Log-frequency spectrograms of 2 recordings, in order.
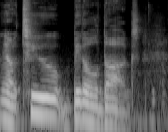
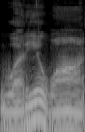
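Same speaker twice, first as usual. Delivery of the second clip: bored, unimpressed, dull, low, flat monotone; 5 semitones lower, 6 dB quieter than usual. Voicing an unfazed character answering visitors at her door; dull monotone voice. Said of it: "she speaks like in a dull, monotone voice".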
